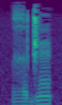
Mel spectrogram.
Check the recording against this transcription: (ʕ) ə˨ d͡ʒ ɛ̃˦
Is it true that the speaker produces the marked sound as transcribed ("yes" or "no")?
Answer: no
